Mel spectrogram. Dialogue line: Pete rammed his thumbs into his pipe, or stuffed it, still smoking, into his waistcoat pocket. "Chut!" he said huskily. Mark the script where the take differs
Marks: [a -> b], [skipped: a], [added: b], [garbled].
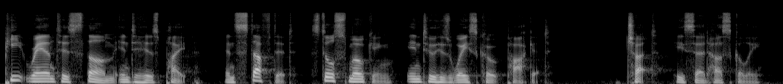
Pete rammed his [thumbs -> thumb] into his pipe, [or -> and] stuffed it, still smoking, into his waistcoat pocket. "Chut!" he said huskily.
